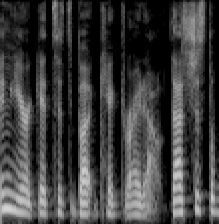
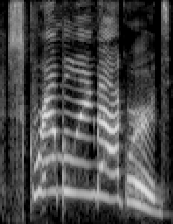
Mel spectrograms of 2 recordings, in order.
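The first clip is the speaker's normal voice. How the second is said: very high, stretched-out exclamation; frantic storytelling; 13 semitones higher, 3 dB louder, much slower than usual. Retold or imitated. Storyteller showing the dog fleeing backwards, comically frantic. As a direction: squeal it slowly for comic panic. Dramatizing the dog's panicked scramble.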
